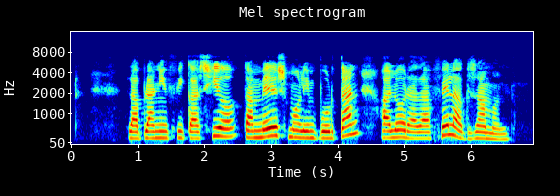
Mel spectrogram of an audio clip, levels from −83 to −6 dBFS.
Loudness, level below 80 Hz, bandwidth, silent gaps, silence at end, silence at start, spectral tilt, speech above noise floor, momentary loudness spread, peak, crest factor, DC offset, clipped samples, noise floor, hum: -17 LUFS; -66 dBFS; 7.6 kHz; none; 0.4 s; 0.85 s; -5 dB/octave; 33 dB; 9 LU; -2 dBFS; 16 dB; under 0.1%; under 0.1%; -50 dBFS; none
